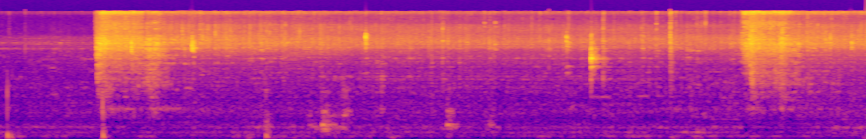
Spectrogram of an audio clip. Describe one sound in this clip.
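Hot oil sizzles as dough is dropped into it.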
